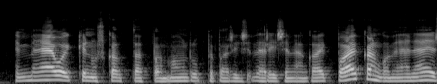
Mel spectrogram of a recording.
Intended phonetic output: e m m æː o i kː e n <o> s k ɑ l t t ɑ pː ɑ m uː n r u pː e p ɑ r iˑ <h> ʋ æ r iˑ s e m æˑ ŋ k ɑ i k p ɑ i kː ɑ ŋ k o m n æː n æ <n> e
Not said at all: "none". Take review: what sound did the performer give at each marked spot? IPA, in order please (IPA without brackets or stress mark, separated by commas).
u, s, none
